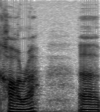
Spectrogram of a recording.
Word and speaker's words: kara: KARA, pronounced KARA, is Maori for flag, and the reason why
